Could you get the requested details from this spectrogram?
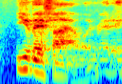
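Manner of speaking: very quiet, understated, sinister delivery. Retelling a villain's order from a war movie: very quiet delivery. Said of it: "He does the very quiet".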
